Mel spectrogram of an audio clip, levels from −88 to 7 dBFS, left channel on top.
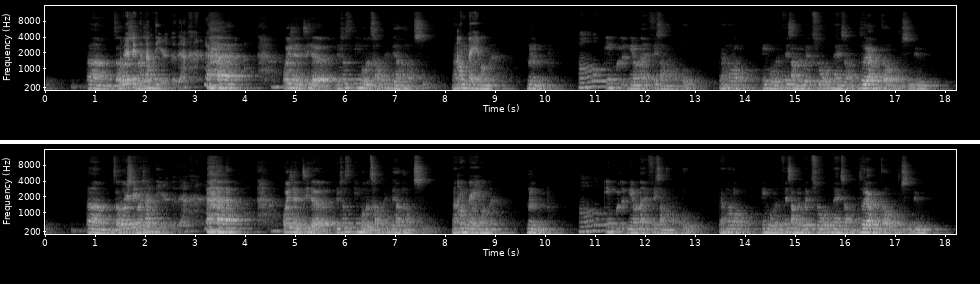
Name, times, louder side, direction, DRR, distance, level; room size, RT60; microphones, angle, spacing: voice 1, 0.8-2.1 3.2-3.8 4.2-7.6 8.1-8.9 9.6-10.0 11.2-12.9 13.5-14.0 14.3-17.6, equal, 85° right, -3 dB, 1.0 m, -30 dB
voice 2, 1.5-3.3 8.2-8.8 10.7-11.3, left 5 dB, 65° left, 5 dB, 0.4 m, -35 dB
5.1 x 2.1 x 2.5 m, 1.1 s
head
